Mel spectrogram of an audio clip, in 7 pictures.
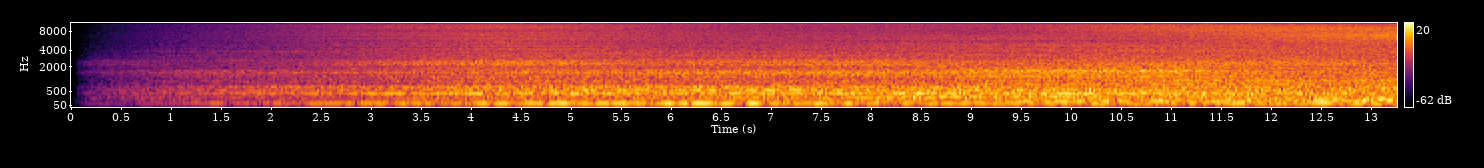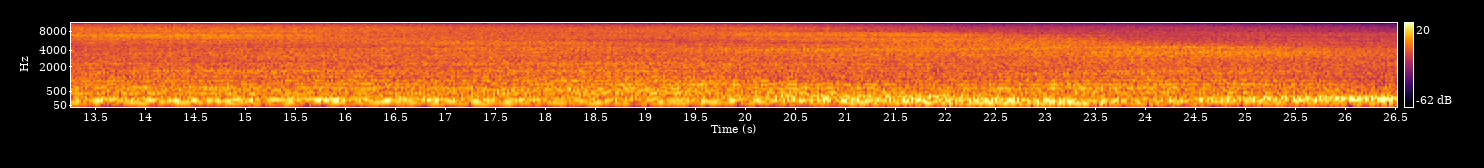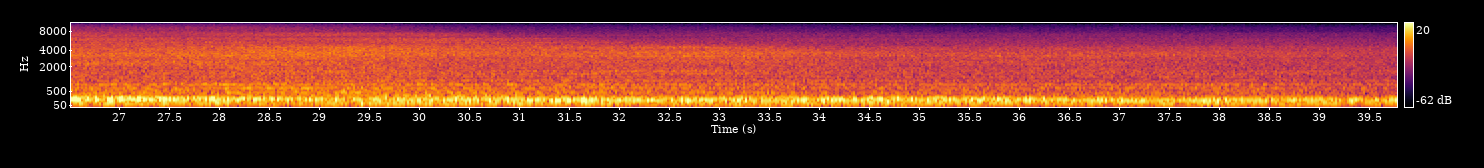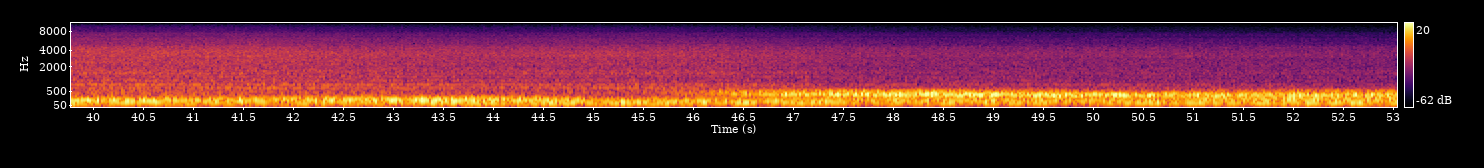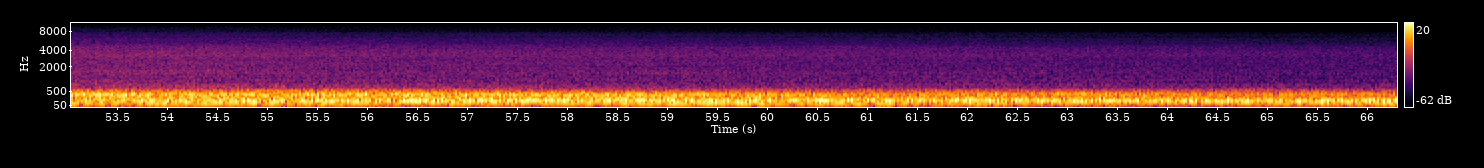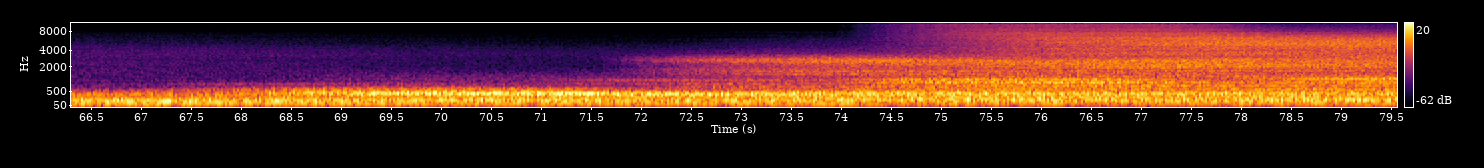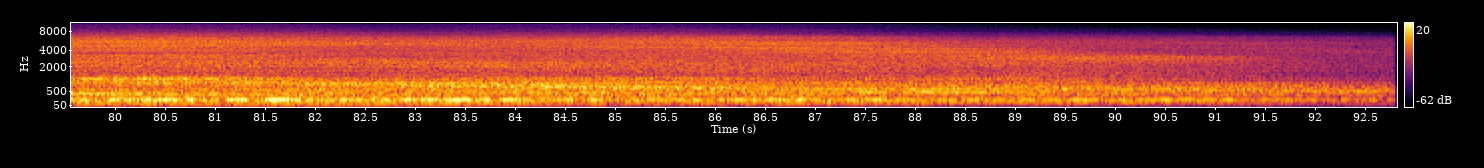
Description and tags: Dark Atmosphere
A dark ambience, probably of some non-existent tunnel or metro.
Notes coming from Carbon 2 (Reaktor) and stretched and pitch-shifted by Paulstretch.
airy, ambience, ambient, atmosphere, black, breath, cold, dark, industrial, long, metro, paulstretch, suspenseful, synth, synthetic, tunnel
